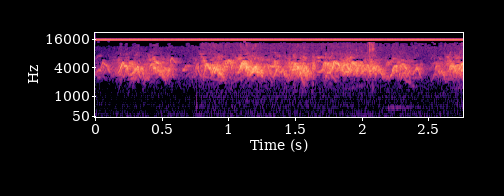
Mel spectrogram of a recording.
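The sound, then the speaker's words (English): A group of sparrows chirps in a dense chatter of bright, high twittering calls that runs continuously with no voices. “here is the song of a group of sparrows.”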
